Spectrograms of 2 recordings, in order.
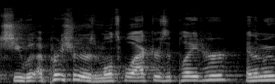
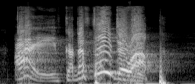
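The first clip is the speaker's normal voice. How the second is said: very loud, squeaky, swooping leprechaun-like voice; 5 semitones higher, 11 dB louder than usual. Fan acting out a panel member's intercom announcement, leprechaun-like voice. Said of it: "I sound a little bit more like the leprechaun".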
